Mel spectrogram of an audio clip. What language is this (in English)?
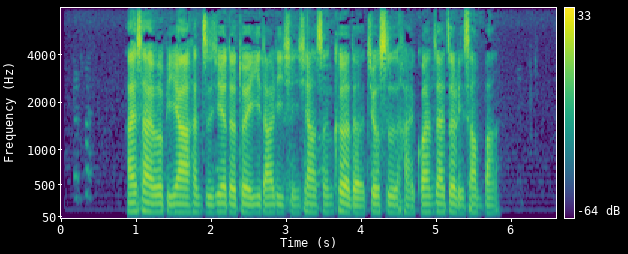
Chinese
